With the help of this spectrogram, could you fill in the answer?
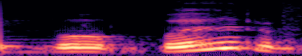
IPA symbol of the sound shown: б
